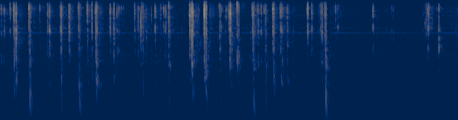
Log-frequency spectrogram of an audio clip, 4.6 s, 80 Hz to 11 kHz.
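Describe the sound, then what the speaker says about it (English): Fingers type a short phrase on a computer keyboard during spreadsheet data entry, a close, uneven patter of quick key clicks with brief pauses and a few heavier strokes, no voices. "Let's select cell C6 and type Northwestern University."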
